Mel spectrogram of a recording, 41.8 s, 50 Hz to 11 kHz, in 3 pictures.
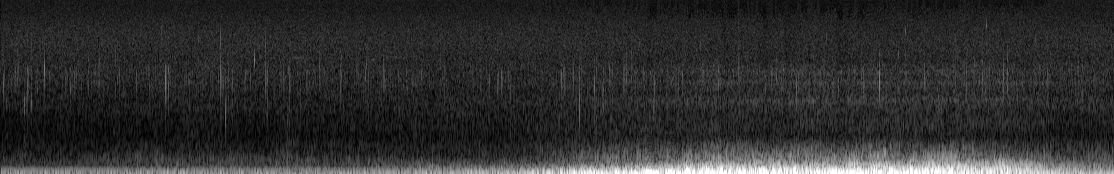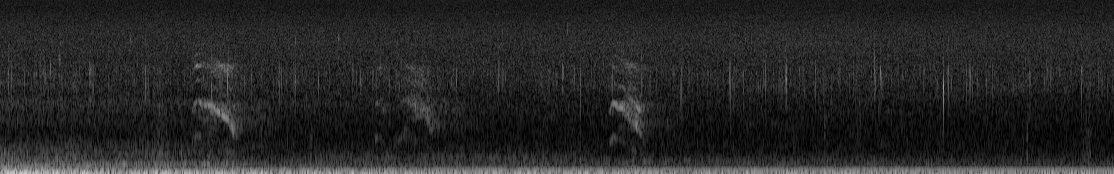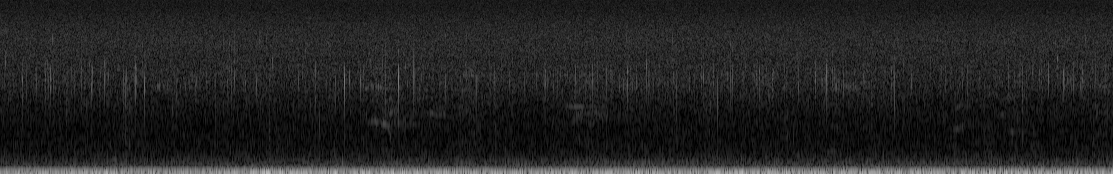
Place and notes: Suezkade, Den Haag - hydrophone rec from a closed footbridge, next to the electricity factory
Mic/Recorder: Aquarian H2A / Fostex FR-2LE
